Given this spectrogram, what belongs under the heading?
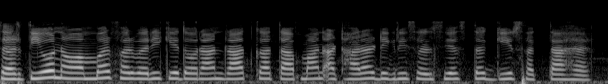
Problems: background sounds at intervals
